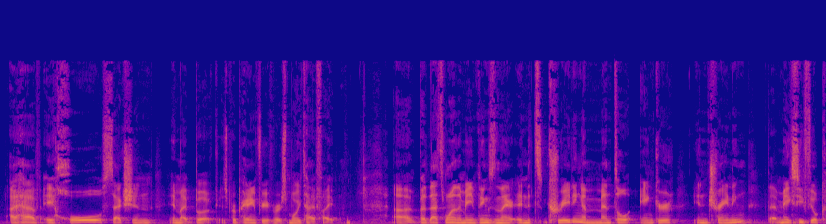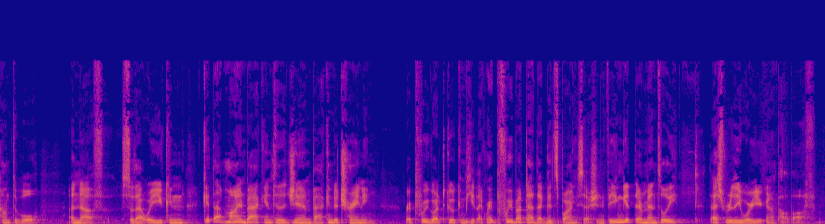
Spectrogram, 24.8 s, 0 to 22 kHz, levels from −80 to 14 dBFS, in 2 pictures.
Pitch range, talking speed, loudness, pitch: 85-100 Hz, 215 wpm, -21 LUFS, 90 Hz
